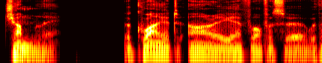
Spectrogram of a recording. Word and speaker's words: Cholmondeley: Ewen Montagu, a brilliant, meticulous naval intelligence officer, and Charles Cholmondeley, pronounced Chumley, a quiet RAF officer with a mind like a steel trap.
